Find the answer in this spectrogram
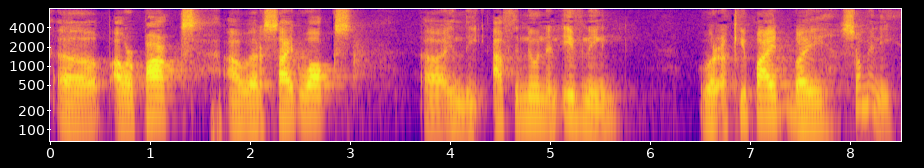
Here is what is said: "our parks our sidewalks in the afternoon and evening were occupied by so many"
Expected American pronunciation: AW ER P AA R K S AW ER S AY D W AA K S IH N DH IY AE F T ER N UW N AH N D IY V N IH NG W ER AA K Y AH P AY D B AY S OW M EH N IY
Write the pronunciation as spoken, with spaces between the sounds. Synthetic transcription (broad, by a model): AW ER P AA R K S AW ER S AY D W AA K S IH N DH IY AE F T ER N UW N AH N D IY V N IH NG W ER AA K Y AH P AY D B AY S OW M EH N IY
